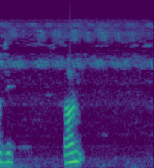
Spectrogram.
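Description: Night insects such as crickets chirring in a steady high-pitched drone. A single short syllable of a person's voice cuts in about a second in.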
